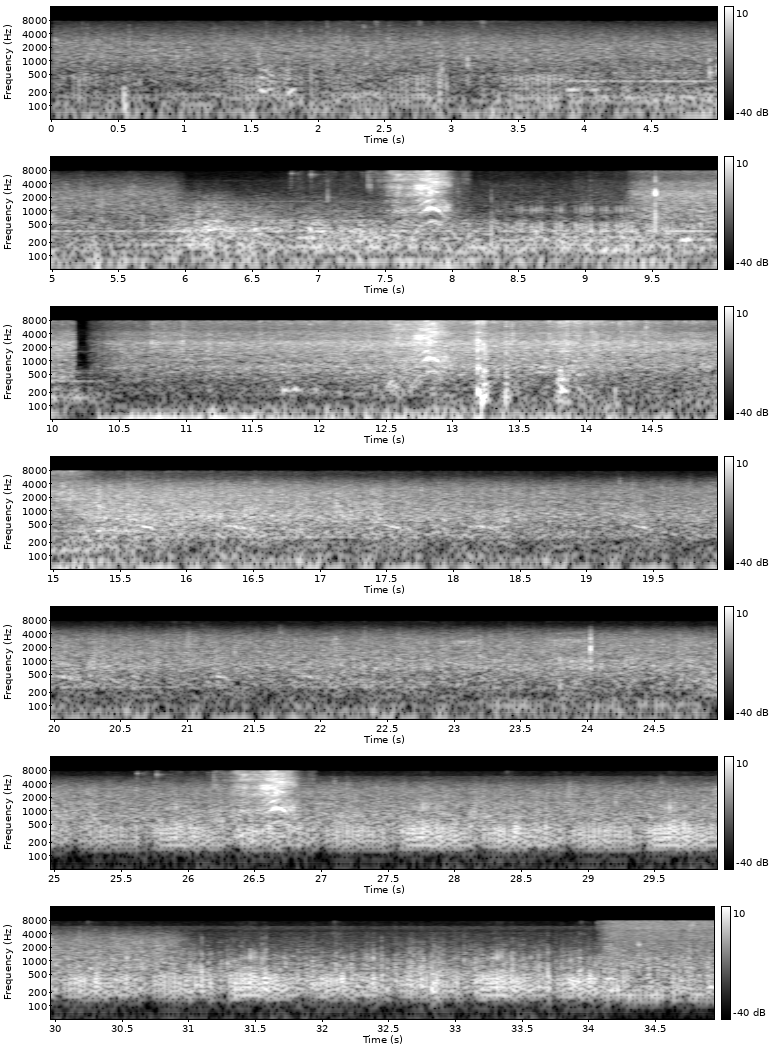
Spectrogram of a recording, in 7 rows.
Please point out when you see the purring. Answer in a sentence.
The purring can be heard from 0.0 to 10.4 s and from 14.8 to 34.9 s.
